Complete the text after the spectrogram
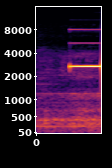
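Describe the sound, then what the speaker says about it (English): An incubator's low-temperature alarm sounds a single shrill electronic tone that begins partway through and holds steady and loud over a faint background hum, with no talk. "that's the alert that the temperature is low"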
